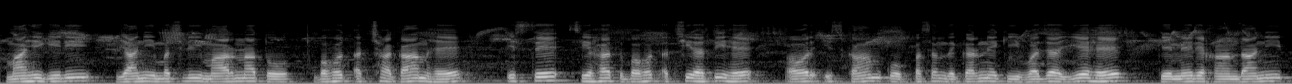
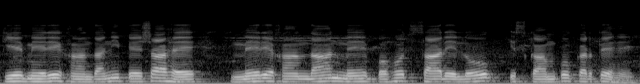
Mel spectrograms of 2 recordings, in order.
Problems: constant background noise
